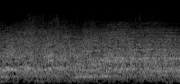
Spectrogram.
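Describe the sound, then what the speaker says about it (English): Green Bay fans cheer steadily at a college basketball game against Milwaukee, a dense, continuous crowd roar with voices mixed in and no clear breaks. "Very enthusiastic Green Bay cheering section"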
